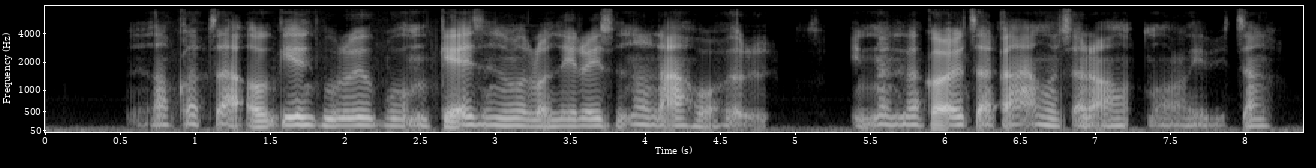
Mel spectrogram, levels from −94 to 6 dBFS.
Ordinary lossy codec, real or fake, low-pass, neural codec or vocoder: none; fake; 7.2 kHz; autoencoder, 22.05 kHz, a latent of 192 numbers a frame, VITS, trained on many speakers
